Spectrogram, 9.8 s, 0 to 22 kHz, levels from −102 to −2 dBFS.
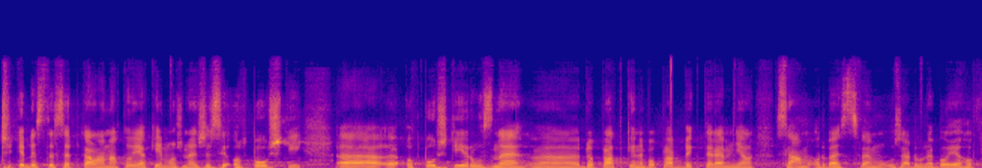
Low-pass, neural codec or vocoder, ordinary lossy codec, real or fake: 14.4 kHz; codec, 44.1 kHz, 7.8 kbps, DAC; AAC, 96 kbps; fake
